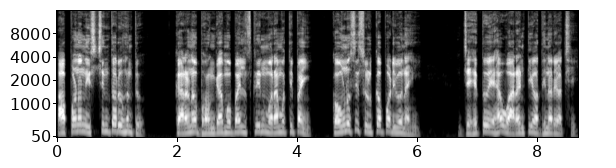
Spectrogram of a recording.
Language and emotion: Odia, happy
